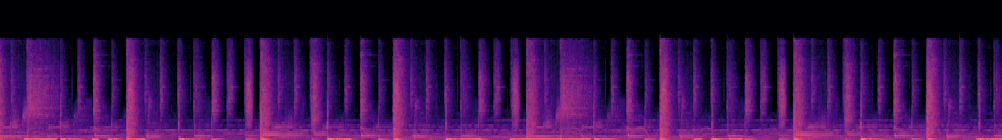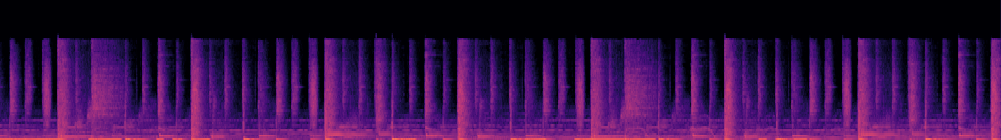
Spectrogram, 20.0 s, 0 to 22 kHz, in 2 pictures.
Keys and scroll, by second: 3.5 n, 3.8 e, 4.4 o, 5.4 t, 10.6 5, 11.1 Return, 14.7 shift+c, 15.3 r, 18.2 e, 18.6 BackSpace, 19.5 r.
